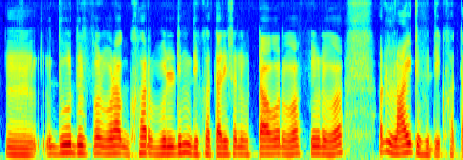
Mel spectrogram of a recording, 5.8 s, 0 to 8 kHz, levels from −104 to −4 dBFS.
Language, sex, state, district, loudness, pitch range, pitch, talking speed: Bhojpuri, male, Bihar, Gopalganj, -19 LUFS, 130-145 Hz, 135 Hz, 155 wpm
